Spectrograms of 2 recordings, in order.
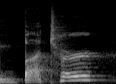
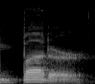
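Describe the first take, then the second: First: The middle T is a crisp, fully released stop. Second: The middle T is a quick tongue tap. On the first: The speaker calls it wrong. "we don't say butter" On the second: The speaker calls it right. "we say butter. We simply tap the tip of the tongue on the gum ridge"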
